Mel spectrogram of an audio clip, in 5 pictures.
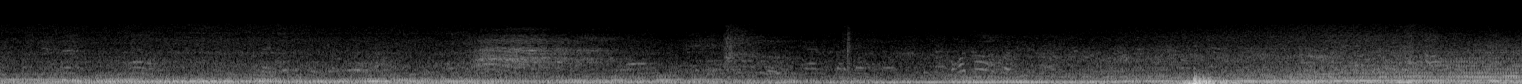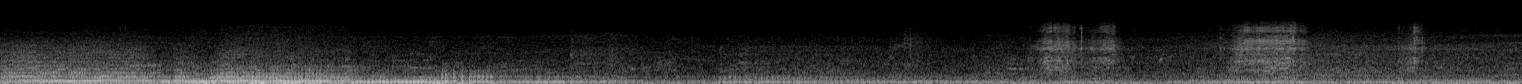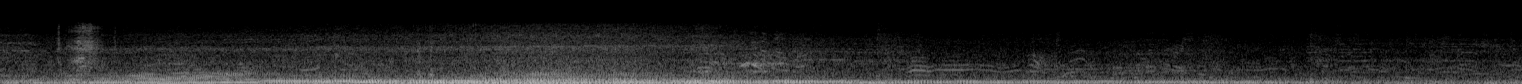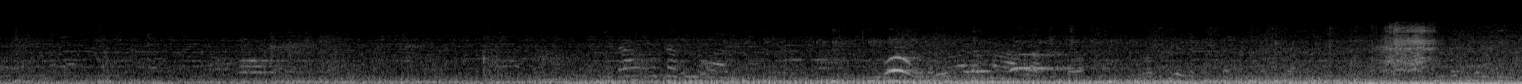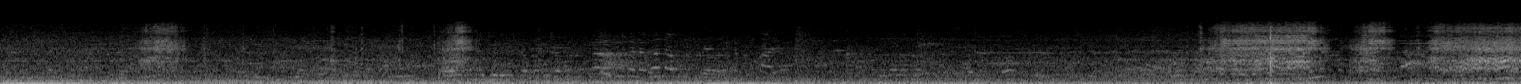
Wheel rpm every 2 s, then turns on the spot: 0, 0, 0, 0, 0, 0, 0, 0, 0, 0, 0, 0, 10, 10, 10, 0, 0, 0, 0, 0, 0, 0, 0, 0, 0, 0, 0, 0, 0, 10, 10, 10, 0, 0, 0, 0, 20, 30.
28-30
